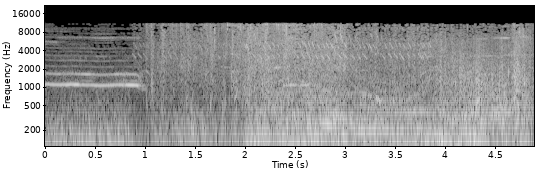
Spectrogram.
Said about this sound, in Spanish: Se acerca una nave. Corre esquivando los disparos de la nave. Está pilotada por Nebula.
